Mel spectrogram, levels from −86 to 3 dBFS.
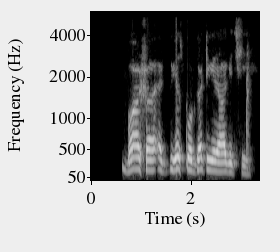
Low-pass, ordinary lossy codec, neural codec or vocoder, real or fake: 5.4 kHz; MP3, 48 kbps; none; real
